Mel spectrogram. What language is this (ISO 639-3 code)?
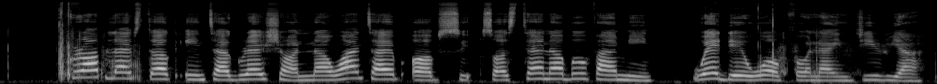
pcm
